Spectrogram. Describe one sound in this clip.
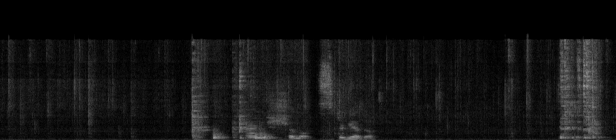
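Chopped vegetables drop into a pan.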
